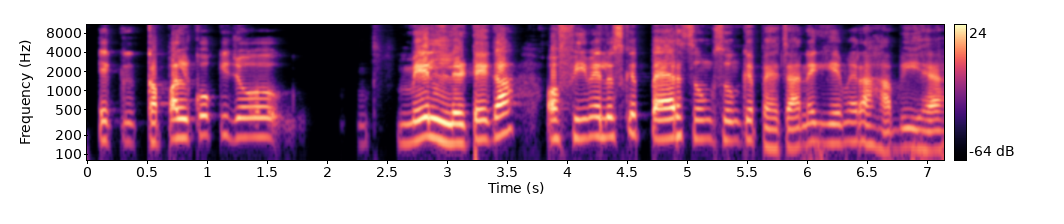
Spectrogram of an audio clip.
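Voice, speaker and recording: A man's voice: on the high side, a little mellow, clean tone, no echo, clean studio sound. A man teaching vocabulary in a live online lesson, chatty and joking, calling his viewers brother.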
